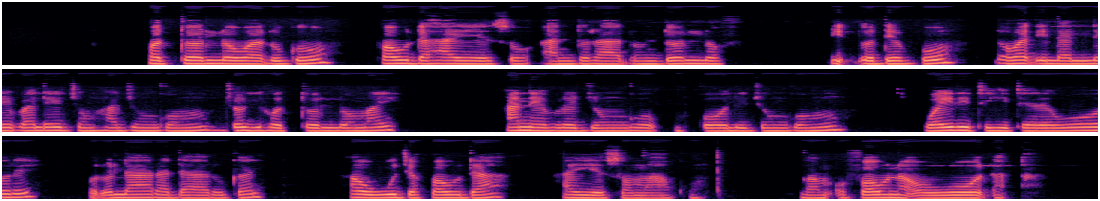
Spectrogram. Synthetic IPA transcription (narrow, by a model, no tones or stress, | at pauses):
hɔtːɔlːɔwaɗuɡɔ | pawdaɦajɛsɔʔanduɾaɗumdɔlːɔf | ɓiɗːɔdɛbːɔ | ɗɔwaɗilalːɛɓaled͡ʒumɦad͡ʒuŋɡɔmund͡ʒoɡiɦɔtːɔlːɔmaj | hanɛbɾɛd͡ʒuŋɡɔkolid͡ʒuŋɡɔmun | wajɾitihitɛɾɛwɔːɾɛ | ʔɔɗɔlaɾadaɾuɡal | hawud͡ʒapawda | hajɛsɔmakɔ | ŋɡamʔɔfawnaɔwɔːɗa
